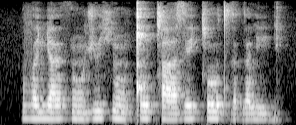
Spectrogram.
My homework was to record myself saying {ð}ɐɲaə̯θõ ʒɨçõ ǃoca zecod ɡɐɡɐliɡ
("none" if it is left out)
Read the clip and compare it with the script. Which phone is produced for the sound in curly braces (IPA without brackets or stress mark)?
v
